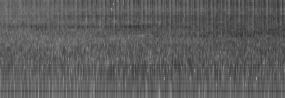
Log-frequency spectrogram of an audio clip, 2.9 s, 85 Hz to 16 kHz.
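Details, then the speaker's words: 1959 Ford 631 Workmaster tractor, with new coil and recently new crankshaft and bearings: low steady idle with an even pulse and no knocks or misses; runs smoothly and healthy. "but it runs uh runs pretty nice i'll start it up for you stacy runs like attack"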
